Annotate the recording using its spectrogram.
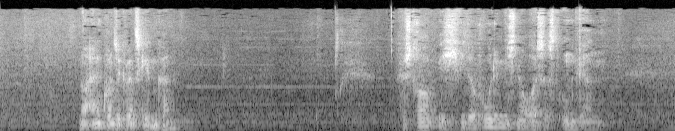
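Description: An older man speaks firmly nearby.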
